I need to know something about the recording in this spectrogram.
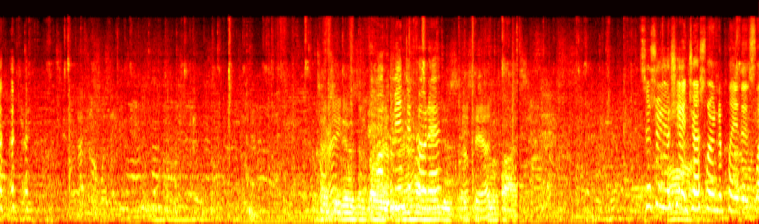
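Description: Casino chips click and clack together.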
